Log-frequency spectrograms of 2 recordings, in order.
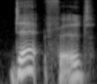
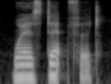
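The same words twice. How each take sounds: First: Deptford said loud, flat and falling like a Londoner; loud, mocking repeat of Deptford; mock London imitation. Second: Said in the usual way. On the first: A narrator's reading. Ticket man mocking the boy's country way of saying it, loud. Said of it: "imitated the man". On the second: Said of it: "asked Tom".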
